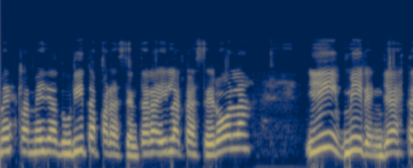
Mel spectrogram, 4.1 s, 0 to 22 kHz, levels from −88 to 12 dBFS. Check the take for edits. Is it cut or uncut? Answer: uncut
